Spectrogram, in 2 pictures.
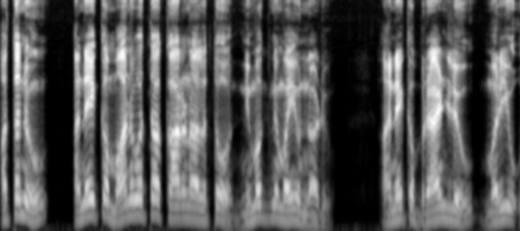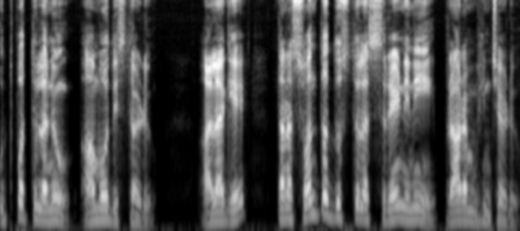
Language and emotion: Telugu, neutral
